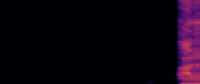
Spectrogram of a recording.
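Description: Near-total silence, then a man's soft voice starts speaking ("I…") just before the end.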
